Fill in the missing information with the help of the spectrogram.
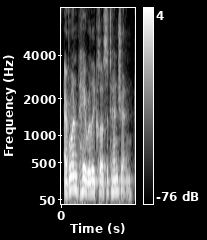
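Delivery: ordinary talk, nothing marked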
